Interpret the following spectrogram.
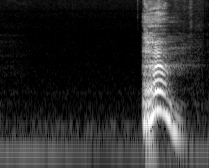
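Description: A man clearing his throat once, a loud voiced rasp about one and a half seconds in, over a faint low room hum.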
